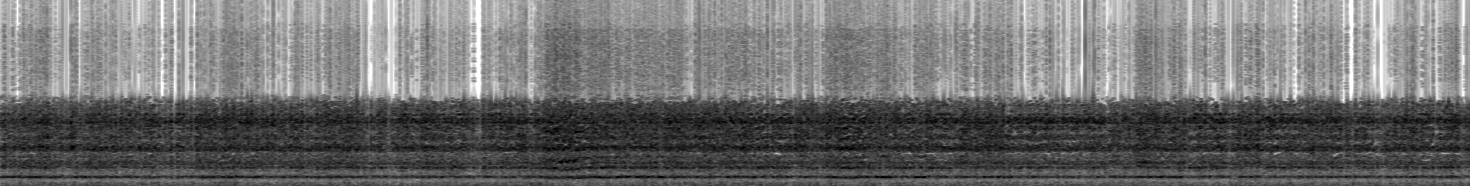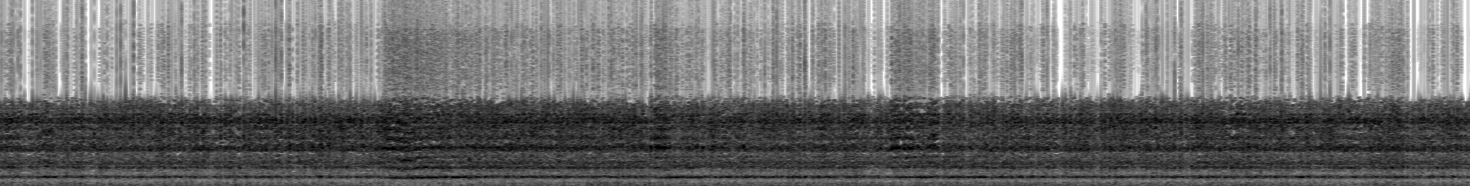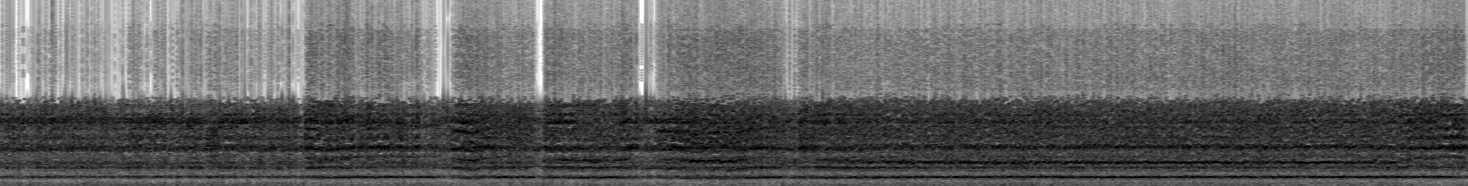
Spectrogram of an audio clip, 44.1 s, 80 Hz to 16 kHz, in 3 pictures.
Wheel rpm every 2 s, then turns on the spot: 230, 230, 230, 230, 230, 240, 230, 240, 230, 230, 230, 230, 230, 230, 230, 230, 230, 220, 210, 210, 210, 210.
none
